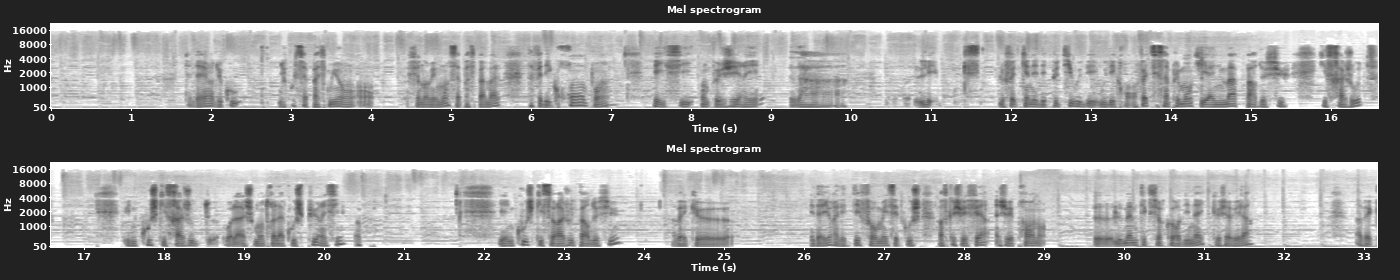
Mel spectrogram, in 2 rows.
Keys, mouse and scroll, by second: 1.1-3.2 drag, 7.1 middle click, 8.3-10.3 drag, 10.9-11.4 shift+middle drag, 12.2 shift+middle click, 16.9-18.3 drag, 19.2 middle drag, 19.7 middle click, 21.4 KP_7, 22.8-23.1 shift+middle drag, 28.4 middle click, 29.1-29.6 drag, 29.6 typing, 30.2 click, 30.9 typing.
